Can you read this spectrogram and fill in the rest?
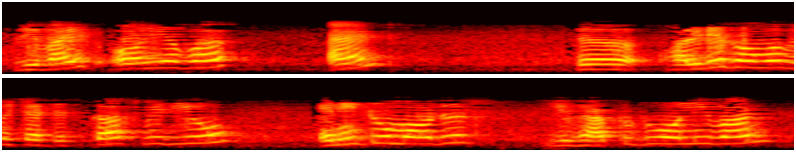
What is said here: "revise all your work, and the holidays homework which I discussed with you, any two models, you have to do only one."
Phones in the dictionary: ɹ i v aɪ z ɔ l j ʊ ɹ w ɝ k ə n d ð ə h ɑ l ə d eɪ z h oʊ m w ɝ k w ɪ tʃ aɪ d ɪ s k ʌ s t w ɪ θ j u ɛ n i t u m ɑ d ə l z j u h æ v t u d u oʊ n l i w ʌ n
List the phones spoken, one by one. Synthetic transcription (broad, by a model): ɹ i v aɪ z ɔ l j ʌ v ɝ ə n d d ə h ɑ l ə d eɪ h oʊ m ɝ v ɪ tʃ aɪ d ɪ s k ʌ s t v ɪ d j u ɛ n i t u m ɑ d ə l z j u h æ v t u d u oʊ n l i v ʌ n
